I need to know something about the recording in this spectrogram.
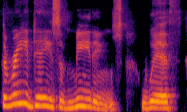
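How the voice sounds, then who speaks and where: A woman's voice: mid-range voice, slow pace. Chatty woman filmmaker telling stories. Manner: animated, chatty storytelling with fillers and restarts. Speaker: filmmaker guest. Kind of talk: conversational interview.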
